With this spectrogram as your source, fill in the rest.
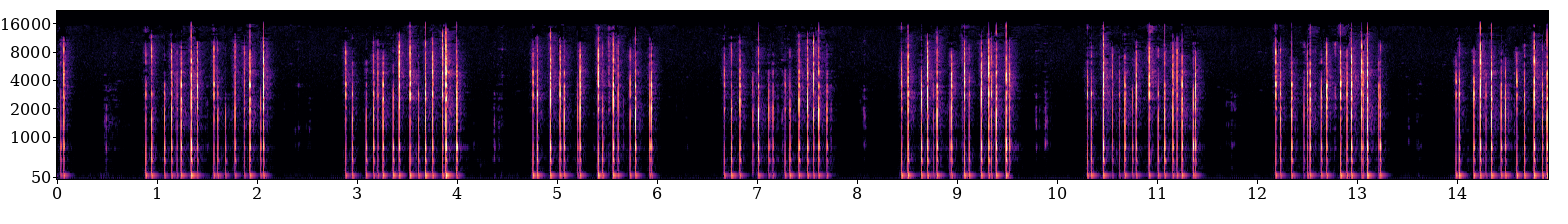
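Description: An empty wooden bear-face plate is held and moved in the hands while long acrylic nails tap and scratch across its surface. Rapid, dry clicking taps come in eight bursts of about a second each, separated by short quiet gaps, each tap sharp and quickly fading, over a steady low hum.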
